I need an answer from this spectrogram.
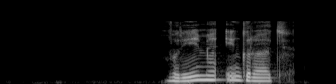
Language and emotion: Russian, neutral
